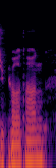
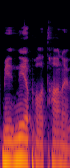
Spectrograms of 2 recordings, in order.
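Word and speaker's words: Napolitano: Now, there is a little note I was watching, I think Gerald Celente, Judge Neapolitan, I can never say his name. And basically, Neapolitano, that's right.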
